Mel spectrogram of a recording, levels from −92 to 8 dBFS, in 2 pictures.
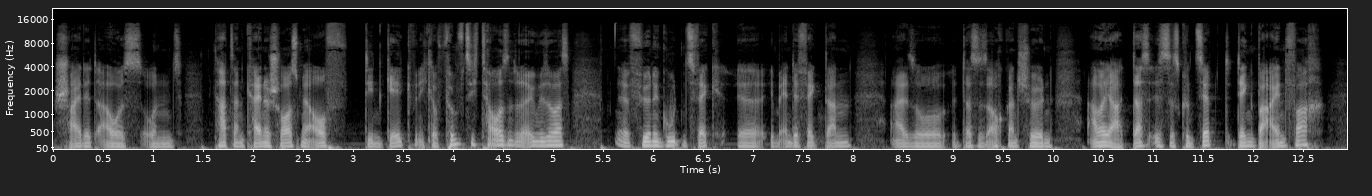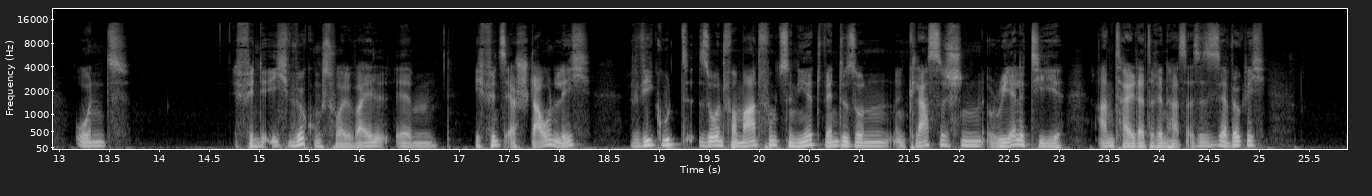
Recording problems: none

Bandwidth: 14.5 kHz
